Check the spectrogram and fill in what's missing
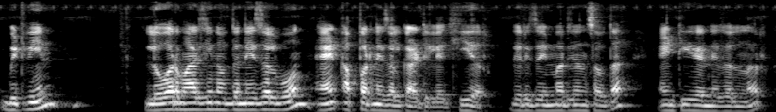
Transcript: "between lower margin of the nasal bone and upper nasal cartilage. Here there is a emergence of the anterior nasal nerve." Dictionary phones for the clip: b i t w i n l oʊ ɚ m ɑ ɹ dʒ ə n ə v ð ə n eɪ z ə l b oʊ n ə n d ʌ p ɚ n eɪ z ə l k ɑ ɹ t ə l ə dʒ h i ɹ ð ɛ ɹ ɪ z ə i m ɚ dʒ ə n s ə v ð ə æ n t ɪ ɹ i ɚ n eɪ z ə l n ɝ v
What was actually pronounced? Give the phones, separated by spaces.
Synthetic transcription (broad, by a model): b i t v i n l oʊ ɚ m ɑ ɹ dʒ ə n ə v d ə n eɪ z ə l b oʊ n ə n d ʌ p ɚ n eɪ z ə l k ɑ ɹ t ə l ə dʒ h i ɹ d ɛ ɹ ɪ z ə i m ɚ dʒ ə n s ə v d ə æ n t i ɹ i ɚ n eɪ z ə l n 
